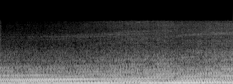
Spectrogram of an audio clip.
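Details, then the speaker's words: Turbo Corvette after the boost leak was fixed: a short pull in third gear with a strong engine note and a clean turbo whir. Boost is restored from the earlier 5.9–6 psi. "Finally, got my boost back. So that's just a really short pull in third gear. You know, that's just a real quick rip."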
